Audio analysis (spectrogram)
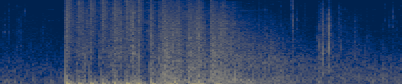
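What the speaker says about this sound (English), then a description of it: "Damn, this gun's loud." A rapid burst of pistol fire in Rainbow Six Siege, loud, booming shots close together that start abruptly, then decay, with a last faint report near the end.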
